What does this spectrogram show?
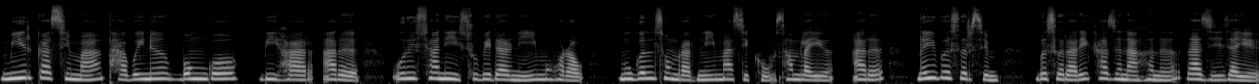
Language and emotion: Bodo, neutral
